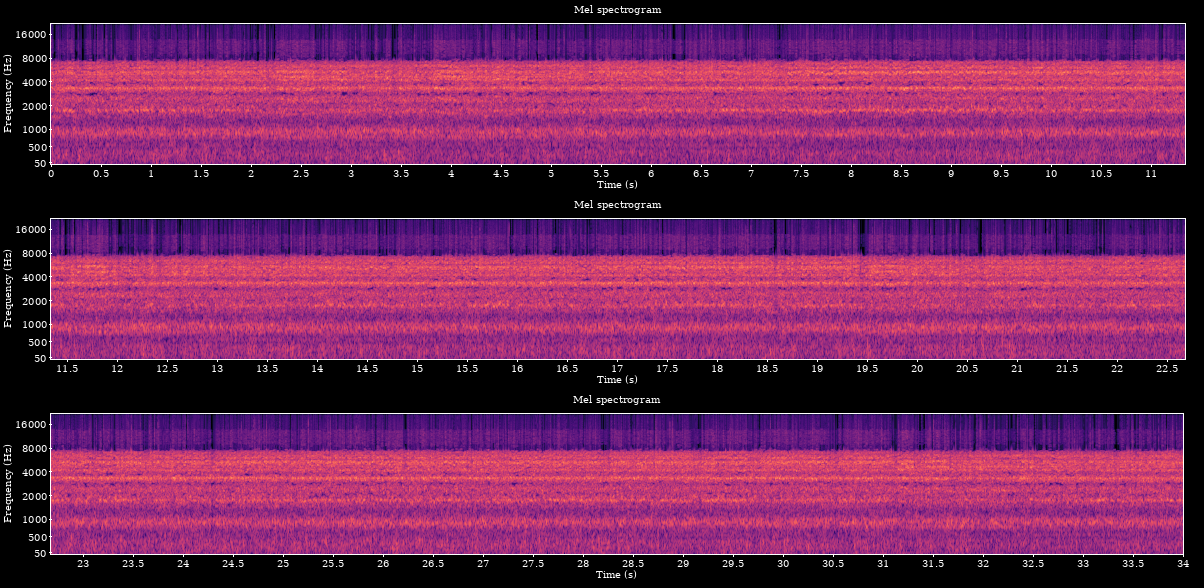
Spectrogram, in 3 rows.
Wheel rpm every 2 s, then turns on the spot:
230, 230, 230, 230, 230, 230, 230, 230, 230, 230, 230, 230, 240, 230, 240, 230, 230.
none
